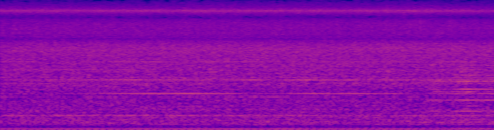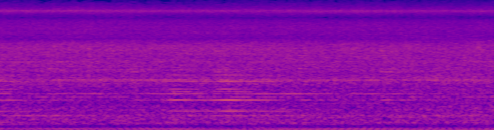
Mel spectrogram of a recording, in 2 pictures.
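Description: Diesel commuter locomotive engine running with a steady low hum. Faint, short blasts from a distant train horn come about halfway through and again a couple of seconds later.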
